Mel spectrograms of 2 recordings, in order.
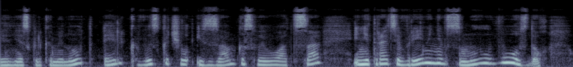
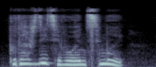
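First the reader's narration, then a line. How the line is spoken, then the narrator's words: Agitated, excited voice. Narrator (Russian): взволнованно произнесла она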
